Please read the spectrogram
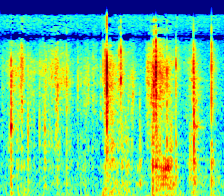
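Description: A glossy paper leaflet being handled and unfolded: light rustling and scattered clicks, with one sharper crackle about a second in.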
